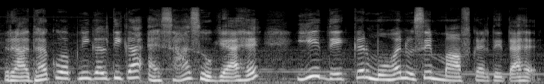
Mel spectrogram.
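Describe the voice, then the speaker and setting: A woman narrating a scripted moral story for children. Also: on the high side.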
